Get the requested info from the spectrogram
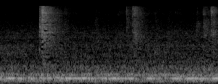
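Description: A steady low machine hum from running equipment, with two short, soft brushing noises about half a second and a second and a half in.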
